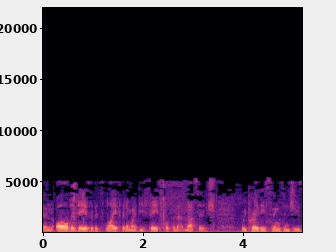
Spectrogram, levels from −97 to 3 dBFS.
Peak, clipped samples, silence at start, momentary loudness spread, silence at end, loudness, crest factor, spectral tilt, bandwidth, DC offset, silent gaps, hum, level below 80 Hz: -2 dBFS; under 0.1%; 0 s; 17 LU; 0 s; -20 LUFS; 18 dB; -9.5 dB/octave; 5.4 kHz; under 0.1%; none; none; -44 dBFS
